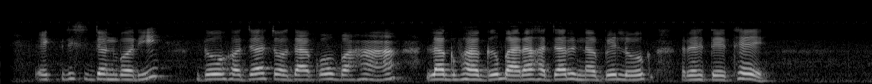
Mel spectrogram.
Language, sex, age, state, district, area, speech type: Hindi, female, 45-60, Madhya Pradesh, Chhindwara, rural, read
